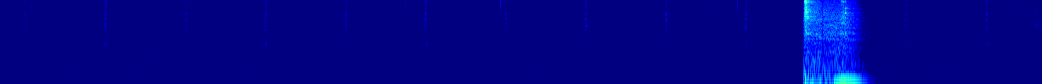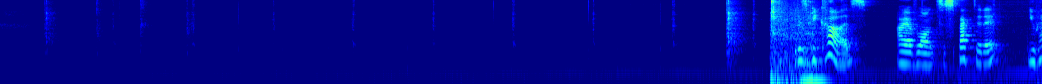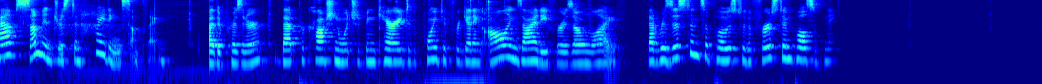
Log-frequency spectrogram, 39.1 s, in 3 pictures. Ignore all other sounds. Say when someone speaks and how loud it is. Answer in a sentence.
You can hear the talking from 22.9 to 36.5 s, at a steady volume.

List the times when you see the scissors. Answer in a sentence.
You can hear the scissors from 10.0 to 10.8 s, from 22.6 to 23.4 s and from 30.9 to 32.2 s.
